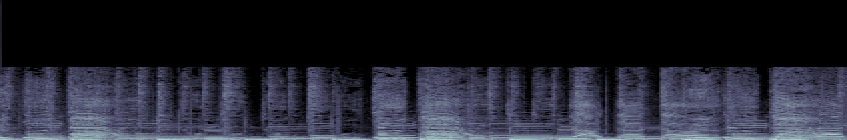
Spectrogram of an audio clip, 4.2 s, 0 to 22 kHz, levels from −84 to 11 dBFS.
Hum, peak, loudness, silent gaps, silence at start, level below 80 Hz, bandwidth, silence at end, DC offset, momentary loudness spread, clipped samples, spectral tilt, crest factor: none; -2 dBFS; -19 LUFS; none; 0 s; -22 dBFS; 12 kHz; 0 s; under 0.1%; 5 LU; under 0.1%; -5.5 dB/octave; 16 dB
